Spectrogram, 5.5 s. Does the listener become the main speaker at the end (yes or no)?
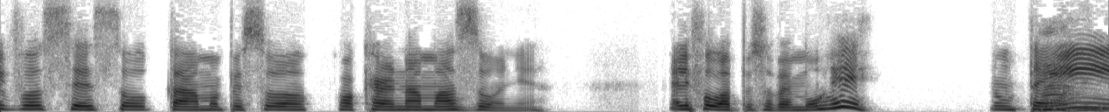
yes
